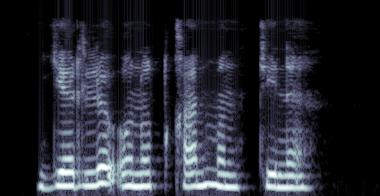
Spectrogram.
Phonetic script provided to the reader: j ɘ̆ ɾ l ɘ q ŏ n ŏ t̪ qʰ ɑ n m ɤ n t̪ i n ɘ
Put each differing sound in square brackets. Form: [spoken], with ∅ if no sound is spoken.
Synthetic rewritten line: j ɘ̆ ɾ l ɘ [ʔ] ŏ n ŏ t̪ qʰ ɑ n m ɤ n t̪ i n ɘ

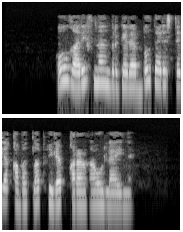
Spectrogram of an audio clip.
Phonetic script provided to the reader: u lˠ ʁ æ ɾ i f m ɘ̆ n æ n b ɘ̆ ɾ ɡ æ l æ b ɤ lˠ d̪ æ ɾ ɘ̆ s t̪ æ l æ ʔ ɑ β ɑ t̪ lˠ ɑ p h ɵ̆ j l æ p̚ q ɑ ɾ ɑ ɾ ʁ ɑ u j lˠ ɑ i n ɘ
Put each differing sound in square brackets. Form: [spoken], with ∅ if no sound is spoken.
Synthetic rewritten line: u lˠ ʁ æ ɾ i f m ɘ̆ n æ n b ɘ̆ ɾ ɡ æ l æ b ɤ lˠ d̪ æ ɾ ɘ̆ s t̪ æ l æ [q] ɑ β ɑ t̪ lˠ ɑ p h ɵ̆ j l æ p̚ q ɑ ɾ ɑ ɾ ʁ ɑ u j lˠ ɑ i n ɘ

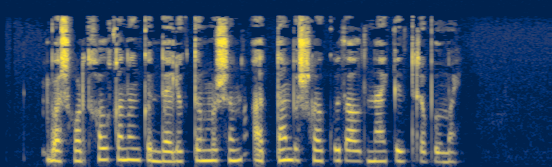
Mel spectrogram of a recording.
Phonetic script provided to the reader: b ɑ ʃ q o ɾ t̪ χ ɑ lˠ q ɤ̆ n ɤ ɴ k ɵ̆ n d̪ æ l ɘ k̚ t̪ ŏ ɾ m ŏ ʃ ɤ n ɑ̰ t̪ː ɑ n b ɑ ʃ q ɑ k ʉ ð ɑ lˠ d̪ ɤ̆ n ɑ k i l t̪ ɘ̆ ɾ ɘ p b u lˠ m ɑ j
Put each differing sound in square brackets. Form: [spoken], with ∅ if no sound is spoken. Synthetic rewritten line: b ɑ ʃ q o ɾ t̪ χ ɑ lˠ q ɤ̆ n ɤ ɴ k ɵ̆ n d̪ æ l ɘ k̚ t̪ ŏ ɾ m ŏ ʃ ɤ n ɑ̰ t̪ː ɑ n b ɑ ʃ q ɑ k ʉ ð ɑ lˠ d̪ ɤ̆ n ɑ k i l t̪ ɘ̆ ɾ ɘ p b u lˠ m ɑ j

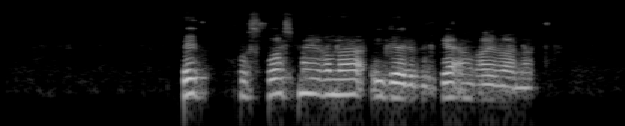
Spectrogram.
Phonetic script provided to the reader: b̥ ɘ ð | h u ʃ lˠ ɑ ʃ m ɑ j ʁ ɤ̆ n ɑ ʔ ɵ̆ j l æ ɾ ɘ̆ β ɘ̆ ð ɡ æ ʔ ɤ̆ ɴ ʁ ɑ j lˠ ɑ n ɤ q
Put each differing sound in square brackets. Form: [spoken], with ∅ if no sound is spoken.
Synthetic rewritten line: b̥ ɘ ð | [χ] u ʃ lˠ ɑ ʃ m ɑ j ʁ ɤ̆ n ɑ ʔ ɵ̆ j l æ ɾ ɘ̆ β ɘ̆ ð ɡ æ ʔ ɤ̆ ɴ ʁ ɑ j lˠ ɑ n ɤ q

